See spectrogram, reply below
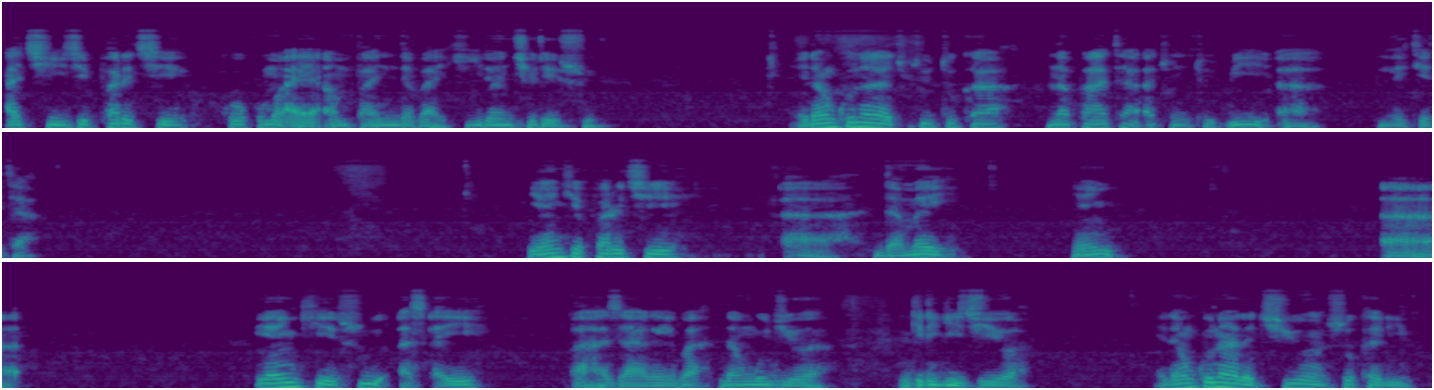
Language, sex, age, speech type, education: Hausa, male, 15-29, spontaneous, tertiary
